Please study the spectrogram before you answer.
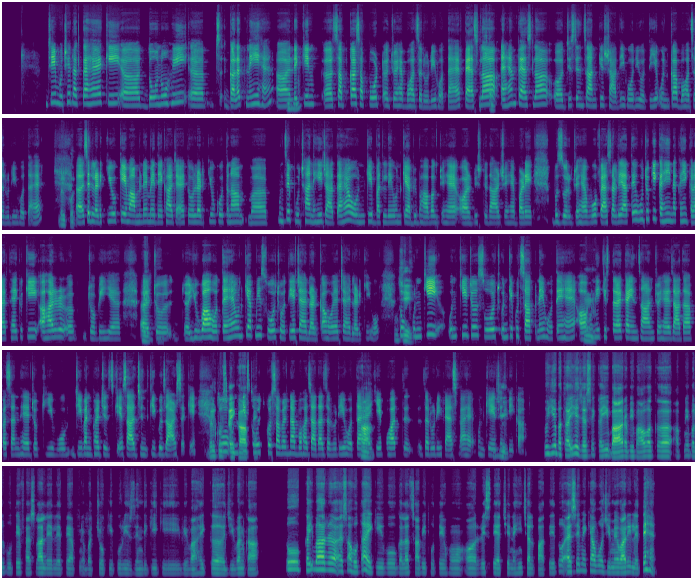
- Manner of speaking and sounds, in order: tapping; in English: "सपोर्ट"; other background noise
- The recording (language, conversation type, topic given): Hindi, podcast, शादी या रिश्ते को लेकर बड़े फैसले आप कैसे लेते हैं?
